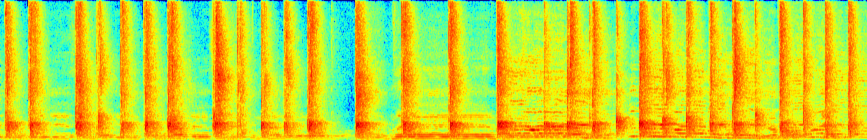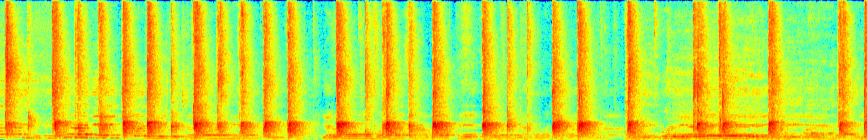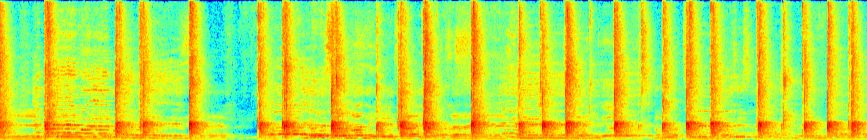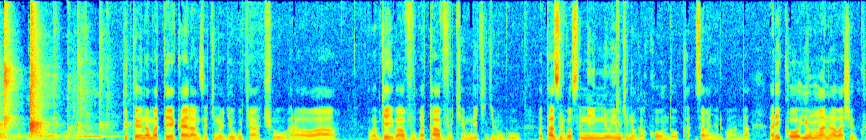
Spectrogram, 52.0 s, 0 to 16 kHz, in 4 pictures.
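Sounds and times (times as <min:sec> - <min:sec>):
rhythmic hand clapping: 0:00.0 - 0:41.0
children singing in unison: 0:22.0 - 0:40.5.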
